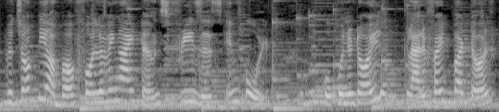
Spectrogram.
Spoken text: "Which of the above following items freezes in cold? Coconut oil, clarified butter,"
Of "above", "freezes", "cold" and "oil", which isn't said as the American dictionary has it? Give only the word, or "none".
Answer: none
